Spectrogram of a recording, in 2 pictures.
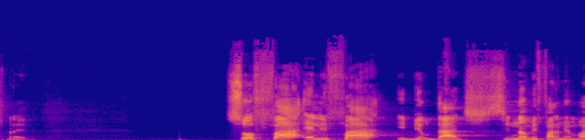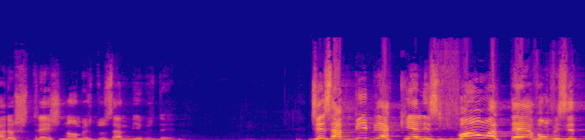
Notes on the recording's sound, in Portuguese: CULTO AO VIVO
